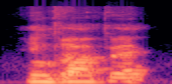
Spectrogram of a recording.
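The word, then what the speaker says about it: Hincapié: How do you pronounce Hincape? Hincape.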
